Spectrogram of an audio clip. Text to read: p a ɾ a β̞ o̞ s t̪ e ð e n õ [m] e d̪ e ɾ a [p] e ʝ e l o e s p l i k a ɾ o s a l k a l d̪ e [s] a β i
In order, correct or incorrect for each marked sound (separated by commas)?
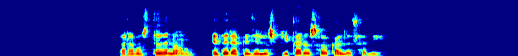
incorrect, incorrect, correct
